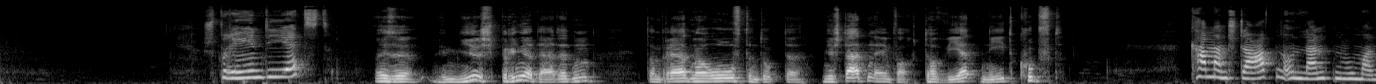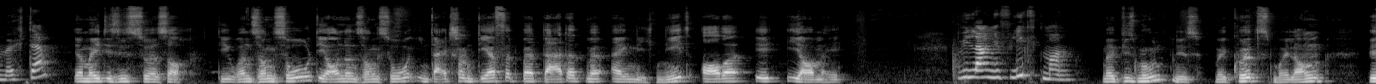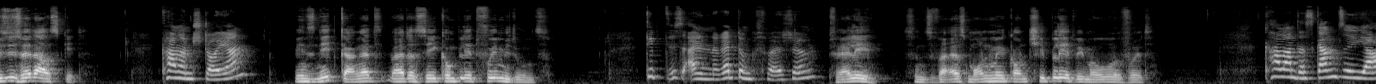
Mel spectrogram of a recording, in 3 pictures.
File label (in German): FAQ Bayerisch; Nichtflieger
